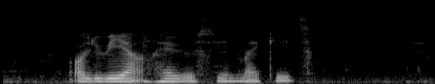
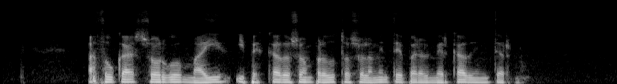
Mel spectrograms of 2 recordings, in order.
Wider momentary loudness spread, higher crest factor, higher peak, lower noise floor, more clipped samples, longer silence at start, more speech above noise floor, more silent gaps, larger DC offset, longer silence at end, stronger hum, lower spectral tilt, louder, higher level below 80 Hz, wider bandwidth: first, 10 LU vs 7 LU; about the same, 16 dB vs 16 dB; second, -12 dBFS vs -2 dBFS; second, -59 dBFS vs -66 dBFS; neither; second, 0.05 s vs 0.9 s; second, 34 dB vs 48 dB; neither; neither; first, 1.25 s vs 0.95 s; neither; about the same, -9.5 dB/octave vs -9.5 dB/octave; second, -26 LUFS vs -19 LUFS; second, -56 dBFS vs -44 dBFS; first, 5.8 kHz vs 4.5 kHz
